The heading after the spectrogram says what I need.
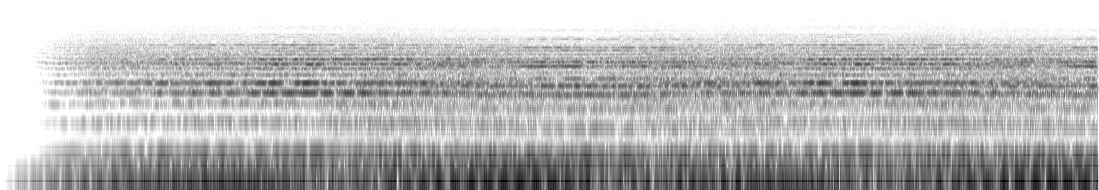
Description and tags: The tube.
a haunting long tube effect
effect, horror, tech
